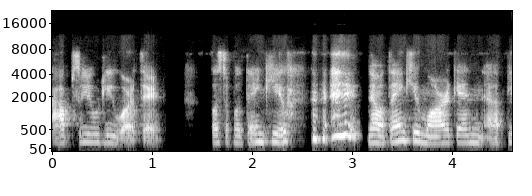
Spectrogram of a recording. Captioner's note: laughs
